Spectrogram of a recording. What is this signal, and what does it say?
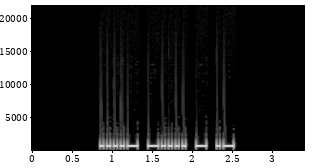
Morse code, heard as a keyed tone, about 28 wpm, 700 Hz. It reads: 46TA
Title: All Cut Numbers - 4-Digit 28wpm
